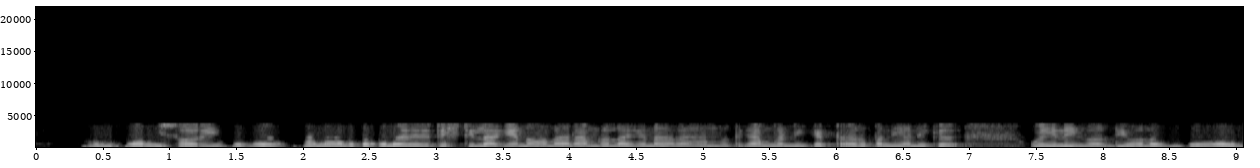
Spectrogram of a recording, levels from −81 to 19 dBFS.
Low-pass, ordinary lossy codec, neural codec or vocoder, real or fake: 3.6 kHz; Opus, 32 kbps; none; real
